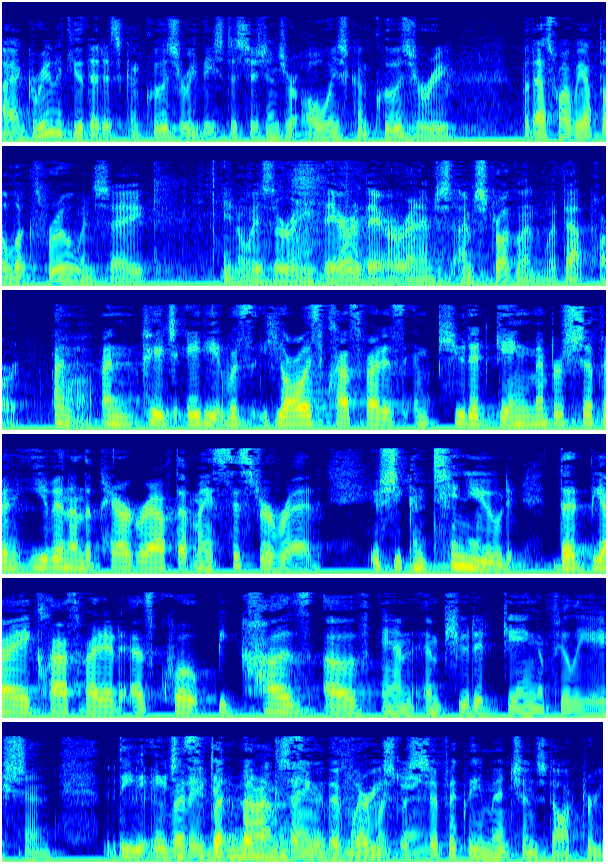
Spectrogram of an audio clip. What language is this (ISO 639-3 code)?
eng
